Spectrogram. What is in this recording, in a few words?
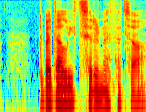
"litr", Welsh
